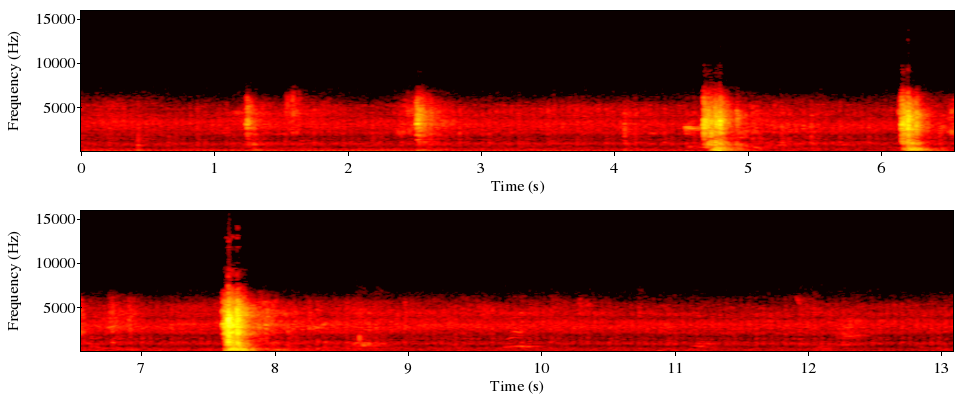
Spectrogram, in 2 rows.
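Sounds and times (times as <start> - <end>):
diesel engine humming: 0.0 - 13.0
loud sharp bangs from truck: 4.6 - 5.0, 6.1 - 6.5, 7.6 - 8.1.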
